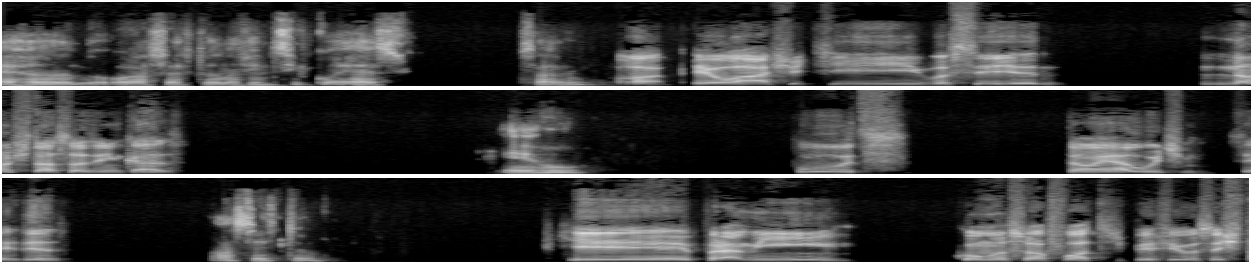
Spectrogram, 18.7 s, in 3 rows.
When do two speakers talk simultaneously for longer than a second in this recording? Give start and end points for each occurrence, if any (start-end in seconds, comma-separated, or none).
none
